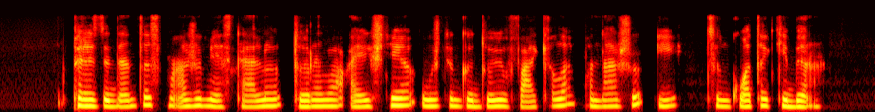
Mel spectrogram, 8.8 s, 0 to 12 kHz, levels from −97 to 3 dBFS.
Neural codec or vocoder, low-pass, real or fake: codec, 16 kHz, 8 kbps, FunCodec, trained on Chinese and English, 25 frames a second; 7.2 kHz; fake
